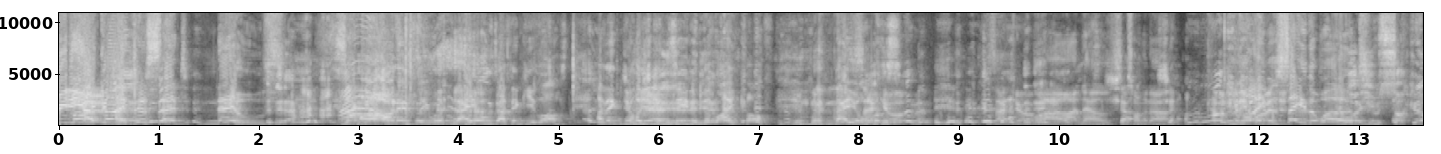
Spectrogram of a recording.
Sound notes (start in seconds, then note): 8.2 laughing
